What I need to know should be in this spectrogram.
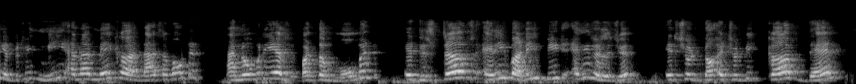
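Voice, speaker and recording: A man's voice: very high voice, a bit bright, roomy sound, slight background noise, rough recording. A man in his forties with an Indian accent, an army veteran speaking as a panelist in a televised debate, earnest and conciliatory, often repeating and restarting his words.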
